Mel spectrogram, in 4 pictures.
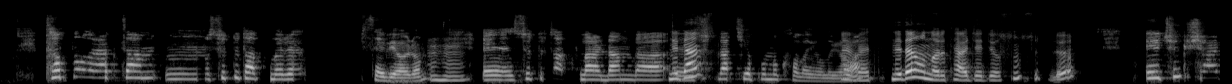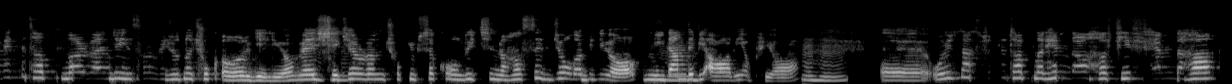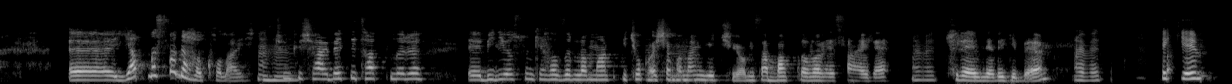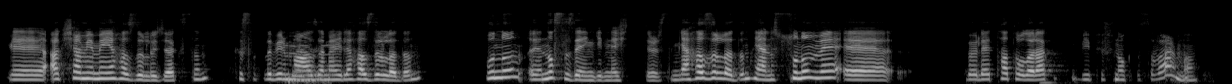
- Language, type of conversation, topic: Turkish, podcast, Elinde az malzeme varken ne tür yemekler yaparsın?
- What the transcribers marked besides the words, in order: distorted speech; other background noise; static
